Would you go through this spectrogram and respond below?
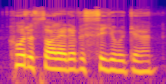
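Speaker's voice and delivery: usual speaking voice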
